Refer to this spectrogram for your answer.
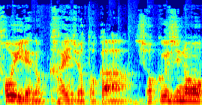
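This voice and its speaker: A man is heard over noticeable background noise. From Japan, Chiba. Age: 40s. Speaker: sports chiropractor and team trainer. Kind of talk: radio interview.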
